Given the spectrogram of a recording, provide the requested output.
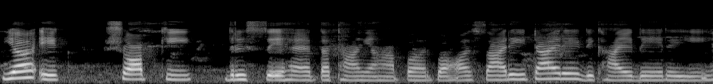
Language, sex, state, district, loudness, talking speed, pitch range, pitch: Hindi, female, Jharkhand, Palamu, -19 LUFS, 135 wpm, 195-230 Hz, 205 Hz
